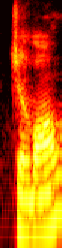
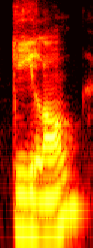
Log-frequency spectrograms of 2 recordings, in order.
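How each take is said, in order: First: It is said with a local Australian pronunciation. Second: It is said with an American pronunciation.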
